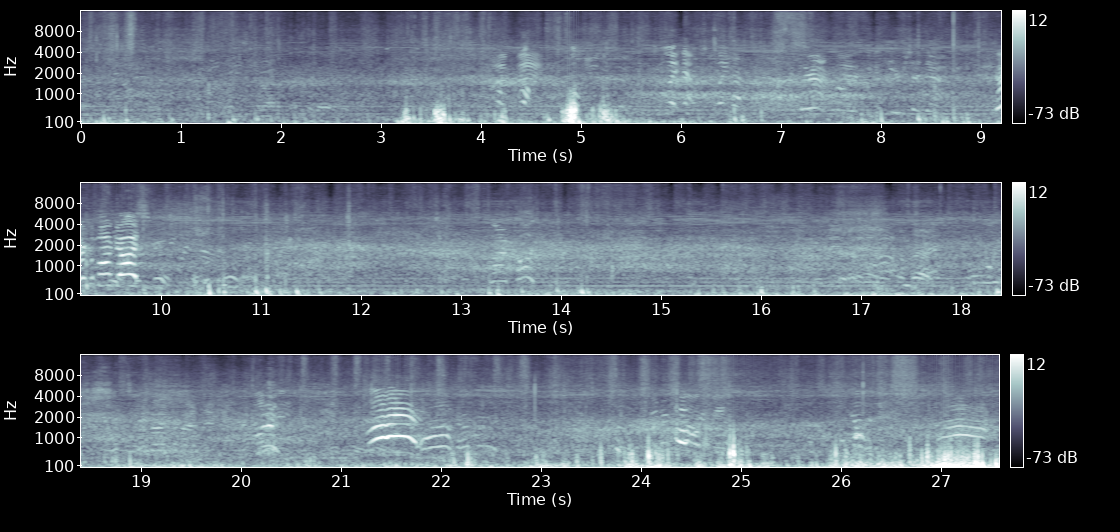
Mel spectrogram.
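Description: Players' shouts carrying across an open field: a few short, distant calls, clearest about nine seconds in and again near the end. Low, irregular thumps and rumble run underneath, the loudest a few seconds in.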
